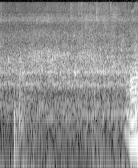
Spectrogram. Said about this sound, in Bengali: আর এখানে আমি লাল শাক ভাজি করছি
